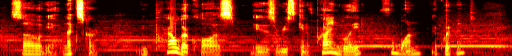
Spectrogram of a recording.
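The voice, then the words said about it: Soft, quiet speaking voice. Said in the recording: “still very hard on the throat ... trying to do this soft voice”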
